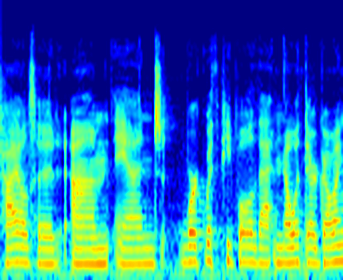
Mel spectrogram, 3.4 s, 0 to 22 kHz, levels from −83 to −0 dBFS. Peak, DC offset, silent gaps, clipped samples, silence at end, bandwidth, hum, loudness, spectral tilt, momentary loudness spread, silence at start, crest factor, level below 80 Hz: -6 dBFS; under 0.1%; none; under 0.1%; 0 s; 13.5 kHz; none; -26 LUFS; -4.5 dB/octave; 3 LU; 0 s; 22 dB; -50 dBFS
